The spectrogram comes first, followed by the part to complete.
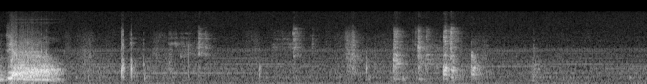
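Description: A man's loud shout in the first half second. Then a quieter stretch broken by a few light knocks and a cluster of short, yelp-like vocal sounds about four seconds in.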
